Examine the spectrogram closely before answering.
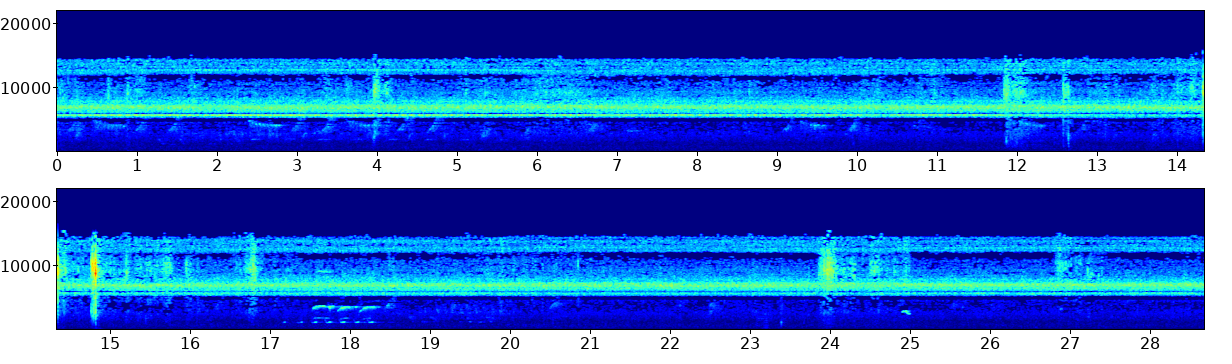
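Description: Steady high-pitched insect chorus, with a few sharp knocks about halfway through and a brief chirping trill soon after.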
